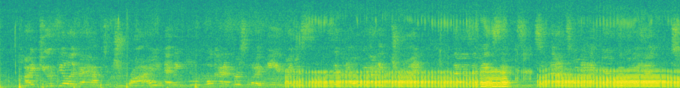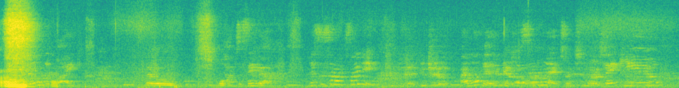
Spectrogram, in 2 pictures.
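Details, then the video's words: Small pet Chihuahua named Chiquita in a nightly play game over her toy at home, growling in long rumbling stretches through the middle of the clip, with a woman talking to her and a sharp sudden noise. "Attack Chihuahua Chiquita"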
